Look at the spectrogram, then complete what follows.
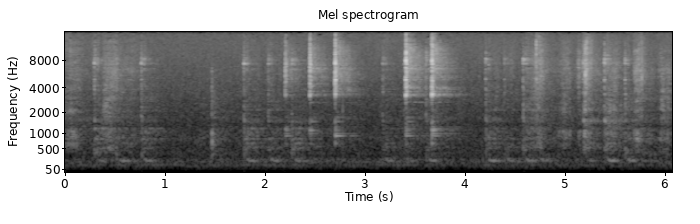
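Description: Scattered light clicks and taps of people moving about a stage and handling props on a table, with a few sharper clicks in the middle.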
